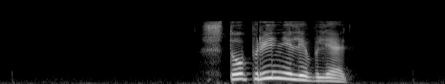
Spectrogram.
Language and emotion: Russian, angry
